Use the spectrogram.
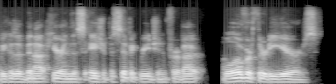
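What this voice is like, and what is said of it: North American accent. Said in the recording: “as you can tell by my accent, I'm from North America originally”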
